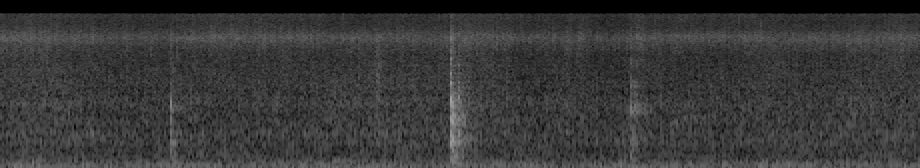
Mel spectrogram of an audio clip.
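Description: Fenugreek leaves sautéing in a pan for a dhaba-style methi gravy, a quiet steady sizzle with a few soft clicks of stirring and one sharper tap partway through.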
